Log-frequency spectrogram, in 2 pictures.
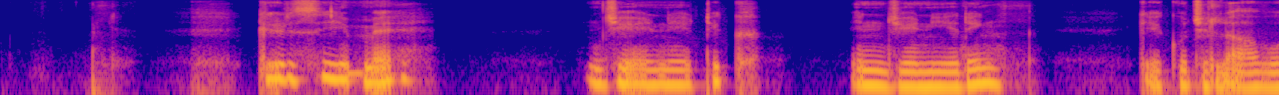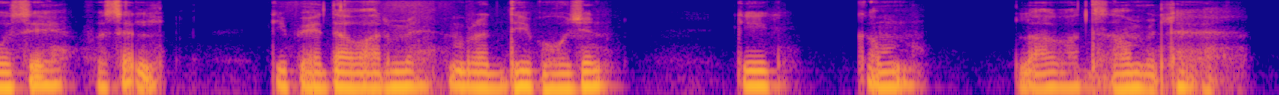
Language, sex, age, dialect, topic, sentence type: Hindi, male, 18-24, Hindustani Malvi Khadi Boli, agriculture, statement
